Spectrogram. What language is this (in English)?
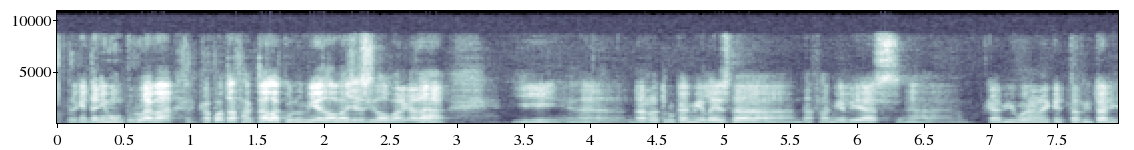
Catalan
